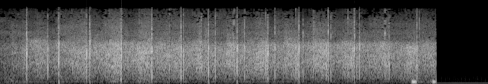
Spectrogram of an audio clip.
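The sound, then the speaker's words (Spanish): A crowd claps for the town council (ayuntamiento) for its effort in obtaining a title. The clapping lasts about four seconds, a dense wash of many hands with sharp individual claps standing out, then the applause stops abruptly into silence. “Así que vamos a darle un aplauso al ayuntamiento por el esfuerzo tan grande que ha hecho para conseguir esta titulación.”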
